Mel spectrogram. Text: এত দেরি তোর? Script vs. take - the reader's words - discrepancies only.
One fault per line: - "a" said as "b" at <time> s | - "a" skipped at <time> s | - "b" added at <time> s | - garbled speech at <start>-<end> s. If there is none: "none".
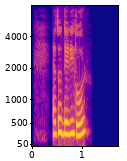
none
